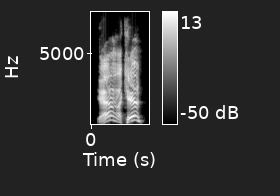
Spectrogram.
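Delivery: high, swooping playful answer; string him along in a high voice; teasing. Retold or imitated. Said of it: "he's just messing with him".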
